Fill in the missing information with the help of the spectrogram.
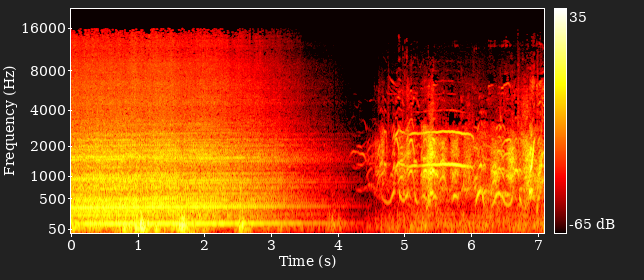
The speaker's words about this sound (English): Back on the island, teams of huskies bark restlessly in the midday sun, tethered to squat wooden doghouses.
